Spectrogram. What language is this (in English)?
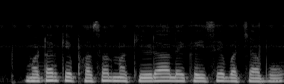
Chhattisgarhi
